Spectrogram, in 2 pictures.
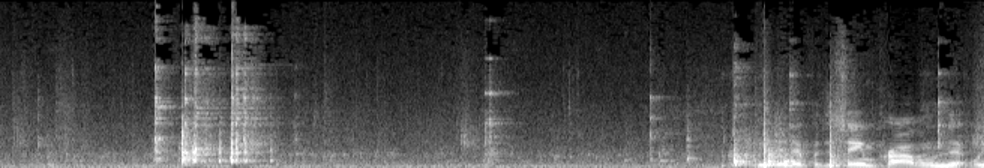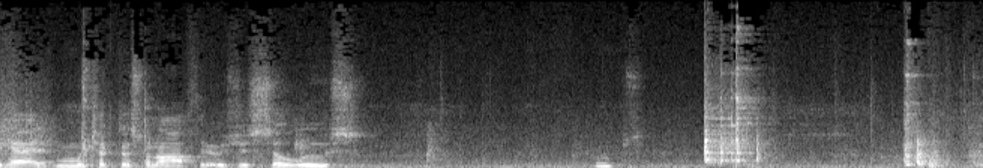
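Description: Metal tools clank against a metal vise.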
